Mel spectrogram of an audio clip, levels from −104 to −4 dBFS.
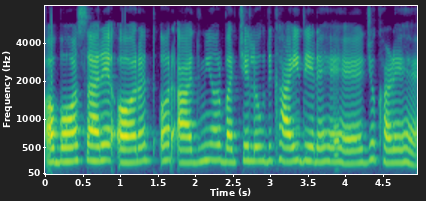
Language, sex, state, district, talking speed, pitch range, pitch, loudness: Hindi, female, Odisha, Malkangiri, 195 wpm, 235-265 Hz, 255 Hz, -17 LUFS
